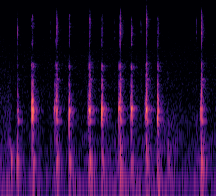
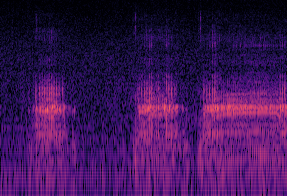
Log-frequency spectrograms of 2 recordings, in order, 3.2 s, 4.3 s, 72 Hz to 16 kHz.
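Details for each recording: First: BMW E34 heater valve solenoids, bench-tested with a 9 V battery instead of 12 V: quick run of crisp, croaky frog-like clicks. The solenoids are working normally. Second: BMW E34 heater secondary water pump bench-tested on a battery after valve solenoids checked: three short runs of a rough rattly buzz at fixed pitch; sounds like something jammed inside though it spins, cause unconfirmed.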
